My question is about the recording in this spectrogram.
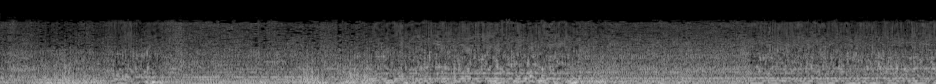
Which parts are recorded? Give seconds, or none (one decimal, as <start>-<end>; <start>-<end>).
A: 0.0-1.1; 1.6-3.7; 5.8-7.5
